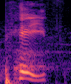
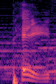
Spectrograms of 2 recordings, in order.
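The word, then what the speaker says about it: Pecht: It's actually pronounced Paith, rhymes with faith. So we will get that corrected. We appreciate you out there in TV land correcting us, and we apologize to Collier Paith, who is having a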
